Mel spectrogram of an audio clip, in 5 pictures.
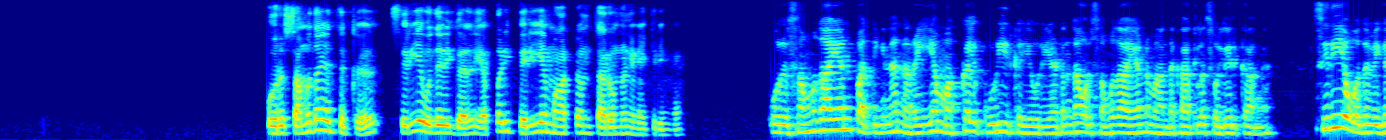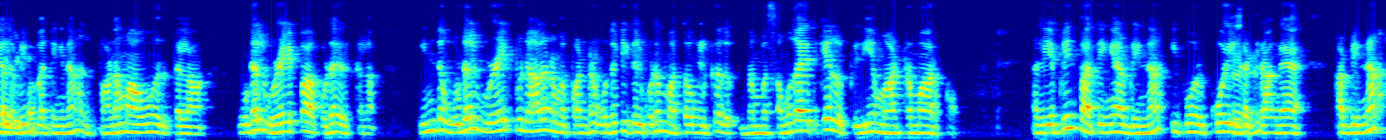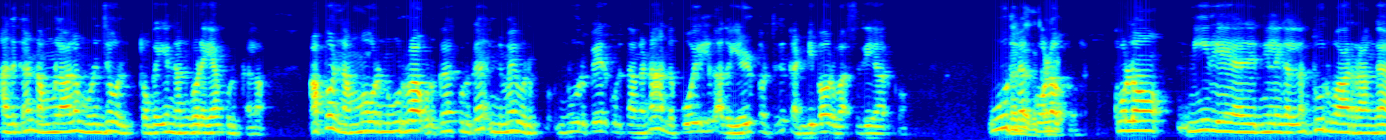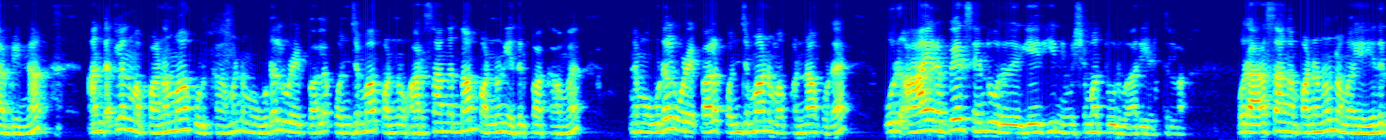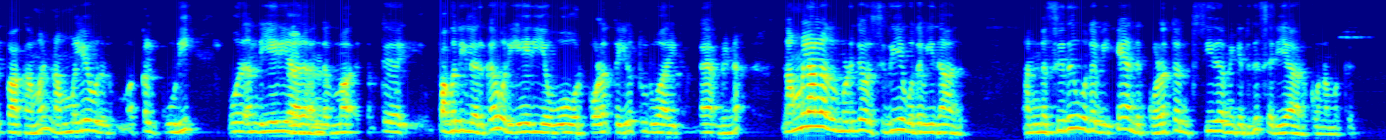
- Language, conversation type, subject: Tamil, podcast, ஒரு சமூகத்தில் செய்யப்படும் சிறிய உதவிகள் எப்படி பெரிய மாற்றத்தை உருவாக்கும் என்று நீங்கள் நினைக்கிறீர்கள்?
- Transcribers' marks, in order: tapping; mechanical hum; static; other background noise; other noise; distorted speech; horn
